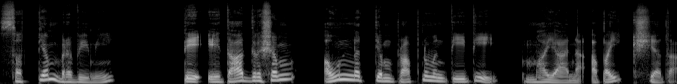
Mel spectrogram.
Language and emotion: Sanskrit, surprised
